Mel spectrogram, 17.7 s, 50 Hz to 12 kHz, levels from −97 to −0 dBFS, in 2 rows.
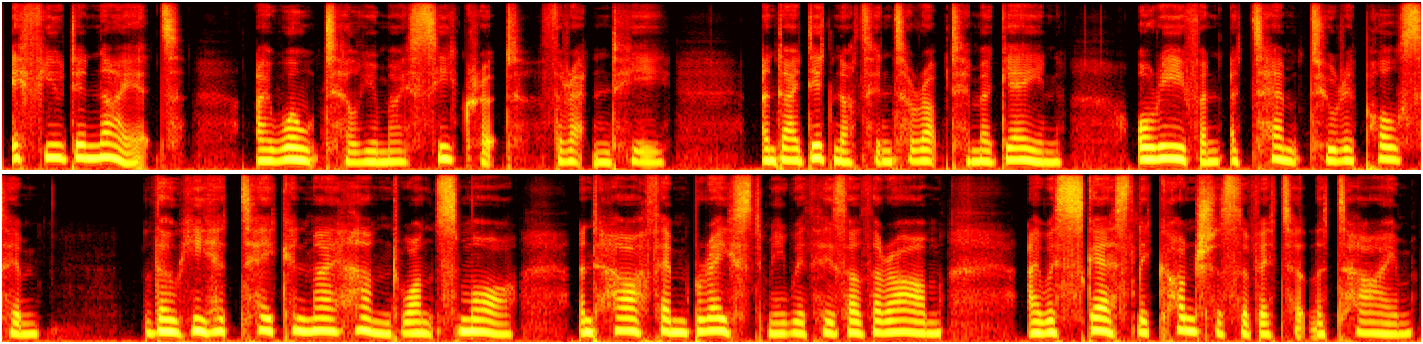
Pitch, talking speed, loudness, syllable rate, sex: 185 Hz, 170 wpm, -22 LUFS, 4.7 syllables/s, female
